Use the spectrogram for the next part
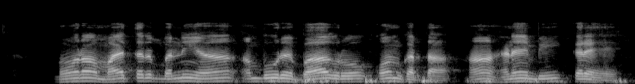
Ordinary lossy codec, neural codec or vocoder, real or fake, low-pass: Opus, 32 kbps; none; real; 7.2 kHz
